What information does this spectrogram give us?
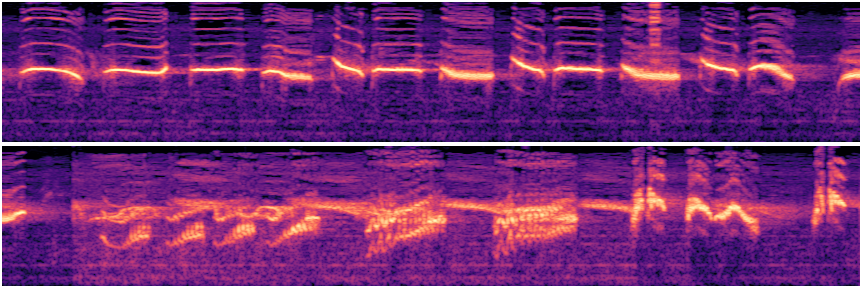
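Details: Hwamei song with a steady chain of long level whistles, then halfway through a burst of twisting, buzzy, scratchy phrases over a noisier background.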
